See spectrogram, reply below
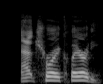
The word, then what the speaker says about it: Clardy: @TroyClarity, last name is spelled C-L-A-R-D-Y, @TroyClarity.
